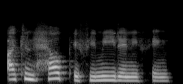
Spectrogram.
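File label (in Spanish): Voice Acting es F, Spanish, female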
